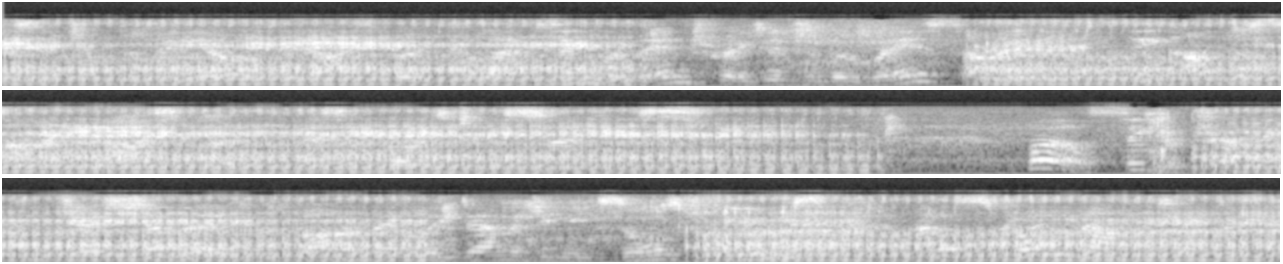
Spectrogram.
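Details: Growling at the camera out of camera shyness, Maltese-Shih Tzu puppy Chester produces a drawn-out rumbling growl. It is interrupted by three short breath gaps, near three, eight and a half, and eleven and a half seconds.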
